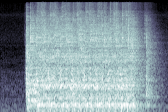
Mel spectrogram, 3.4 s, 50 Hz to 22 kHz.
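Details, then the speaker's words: Mazda RX7 12a rotary being brought back to life, in neutral, not expected to start: even, quick cranking pulses for about two seconds with no hesitation or binding; engine spins over freely, normal cranking. "Yes! It spins over. It's brilliant. That is such good news."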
